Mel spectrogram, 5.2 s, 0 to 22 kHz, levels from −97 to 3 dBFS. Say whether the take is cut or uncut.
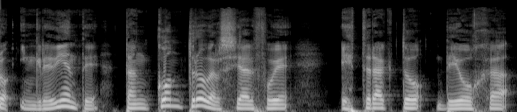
uncut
